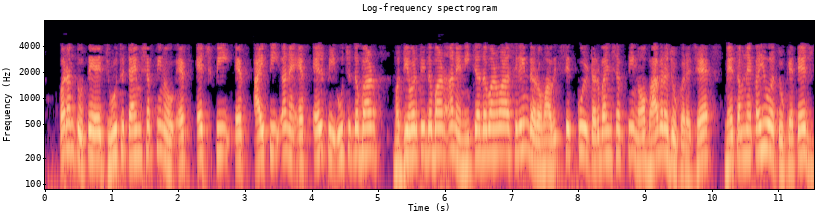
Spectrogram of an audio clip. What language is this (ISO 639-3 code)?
guj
